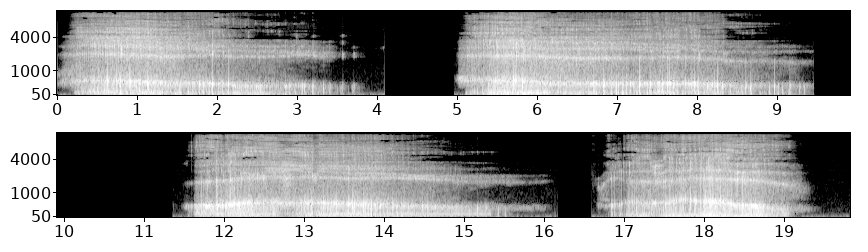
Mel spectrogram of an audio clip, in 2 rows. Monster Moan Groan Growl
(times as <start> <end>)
0.0 3.6, 5.0 9.4, 11.6 15.5, 16.8 19.3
